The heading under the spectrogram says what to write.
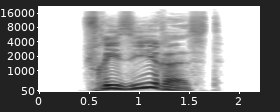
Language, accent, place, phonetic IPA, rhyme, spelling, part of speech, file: German, Germany, Berlin, [fʁiˈziːʁəst], -iːʁəst, frisierest, verb, De-frisierest.ogg
- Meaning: second-person singular subjunctive I of frisieren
